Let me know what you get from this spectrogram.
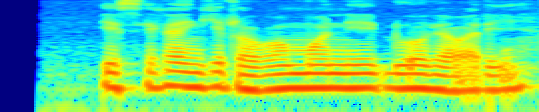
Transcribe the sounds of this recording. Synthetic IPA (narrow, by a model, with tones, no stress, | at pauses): i˨si˦ka˦i˦ŋɡi˦tɔ˨ɣɔ˦mɔ˦ni˦ɗu˦ɔ˦ɣa˨wa̰˨ɾḭ˦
